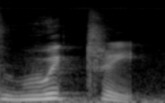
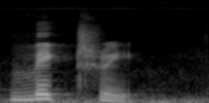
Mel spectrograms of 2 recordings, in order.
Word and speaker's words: victory: they pronounce this as victory now remember what I said if you have the letter V you need to bite your lower lip it's victory and if it's W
